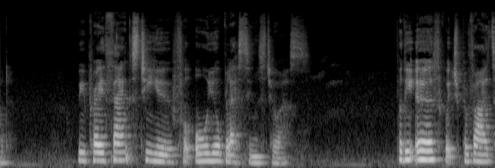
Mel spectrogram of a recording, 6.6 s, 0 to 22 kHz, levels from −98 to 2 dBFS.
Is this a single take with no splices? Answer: yes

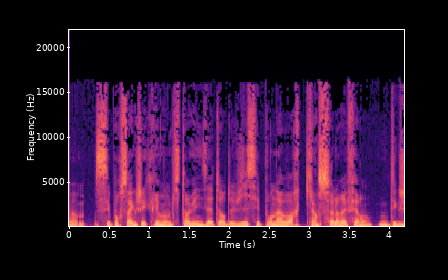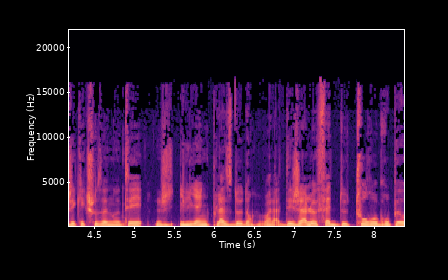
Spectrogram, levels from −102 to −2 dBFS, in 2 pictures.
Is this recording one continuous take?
no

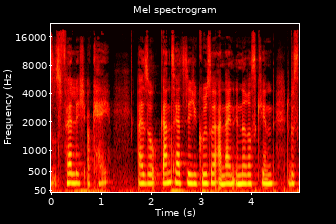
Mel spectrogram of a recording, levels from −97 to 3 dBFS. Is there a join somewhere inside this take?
no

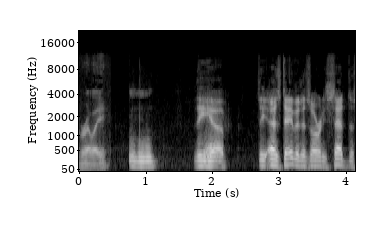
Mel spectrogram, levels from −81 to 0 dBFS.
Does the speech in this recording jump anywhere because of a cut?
no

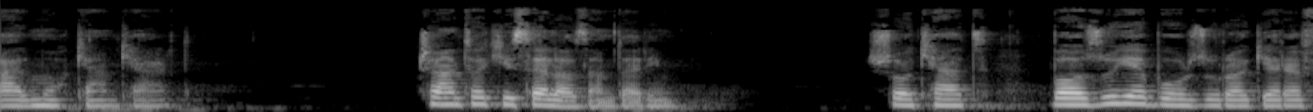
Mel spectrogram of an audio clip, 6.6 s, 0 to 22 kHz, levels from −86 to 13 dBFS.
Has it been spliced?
no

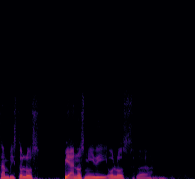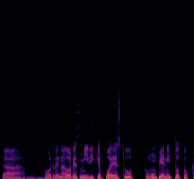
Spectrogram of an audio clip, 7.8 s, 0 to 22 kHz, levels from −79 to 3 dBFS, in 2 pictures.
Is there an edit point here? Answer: no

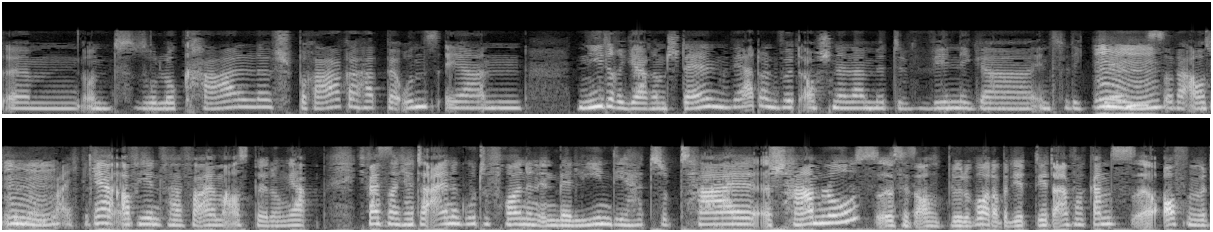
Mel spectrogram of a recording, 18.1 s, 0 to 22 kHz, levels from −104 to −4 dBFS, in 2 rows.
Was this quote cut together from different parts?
no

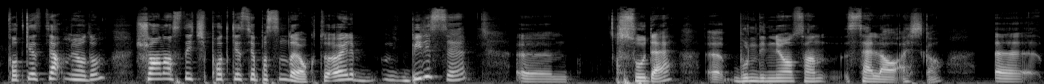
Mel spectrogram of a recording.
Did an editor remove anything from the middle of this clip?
no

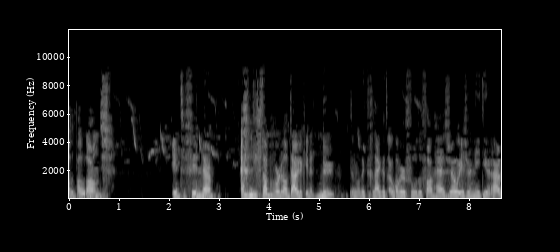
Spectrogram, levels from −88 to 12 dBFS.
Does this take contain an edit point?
yes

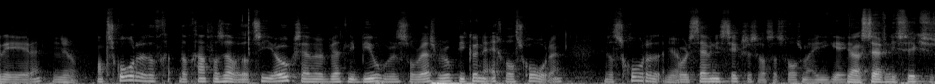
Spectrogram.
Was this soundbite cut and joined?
yes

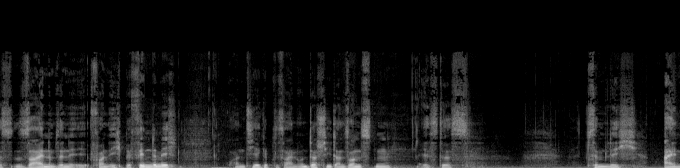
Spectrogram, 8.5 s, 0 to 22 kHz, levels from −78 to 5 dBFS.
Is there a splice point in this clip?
no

